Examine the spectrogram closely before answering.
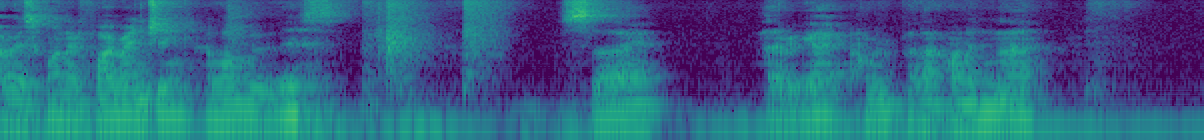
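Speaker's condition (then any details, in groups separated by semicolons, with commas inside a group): No condition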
